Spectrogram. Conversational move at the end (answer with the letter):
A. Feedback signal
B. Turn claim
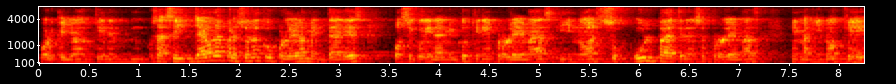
A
